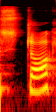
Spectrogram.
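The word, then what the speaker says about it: stalk: अब ये जो स्टॉक है ना इसमें भी इसमें भी एल साइलेंट है।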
